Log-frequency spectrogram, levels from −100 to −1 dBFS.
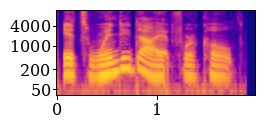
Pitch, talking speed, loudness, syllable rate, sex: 155 Hz, 180 wpm, -17 LUFS, 3.9 syllables/s, female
